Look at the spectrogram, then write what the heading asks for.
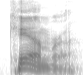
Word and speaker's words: camera: camera to activate camera you don't want to say camer cam or camera but rather camera as if the E is gone the next word to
